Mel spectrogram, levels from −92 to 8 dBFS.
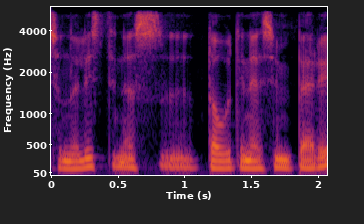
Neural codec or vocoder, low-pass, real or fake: vocoder, 44.1 kHz, 128 mel bands every 512 samples, BigVGAN v2; 5.4 kHz; fake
